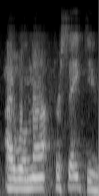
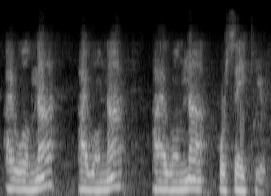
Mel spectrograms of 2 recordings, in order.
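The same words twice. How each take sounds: First: Said in the usual way. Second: Three separate, low-pitched stresses on NOT; triple emphasis. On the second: Shown as a demonstration. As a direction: hold NOT up twice, then fall to forsake. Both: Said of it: "with a triple emphasis".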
